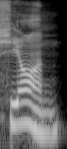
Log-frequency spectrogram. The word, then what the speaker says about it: Shion: Then one of the people that worked on Gravity Falls, their name is I think it's pronounced Shion. It's Shion.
